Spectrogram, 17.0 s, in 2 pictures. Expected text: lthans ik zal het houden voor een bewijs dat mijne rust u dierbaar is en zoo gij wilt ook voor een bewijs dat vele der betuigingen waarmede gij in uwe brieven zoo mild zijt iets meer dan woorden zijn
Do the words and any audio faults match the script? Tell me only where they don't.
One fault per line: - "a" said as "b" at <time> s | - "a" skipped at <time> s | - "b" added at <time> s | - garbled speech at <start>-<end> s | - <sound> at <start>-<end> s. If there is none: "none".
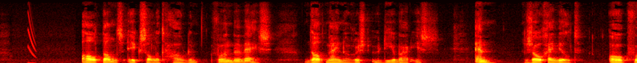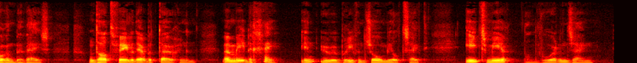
- chirp at 0.4-0.5 s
